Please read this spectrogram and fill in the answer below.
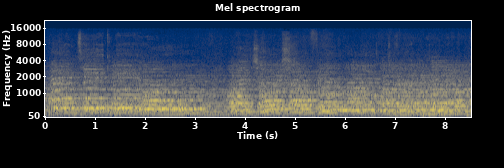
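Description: Congregation singing a hymn together in long held notes.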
